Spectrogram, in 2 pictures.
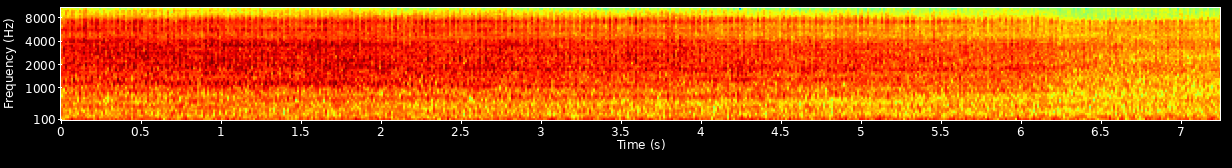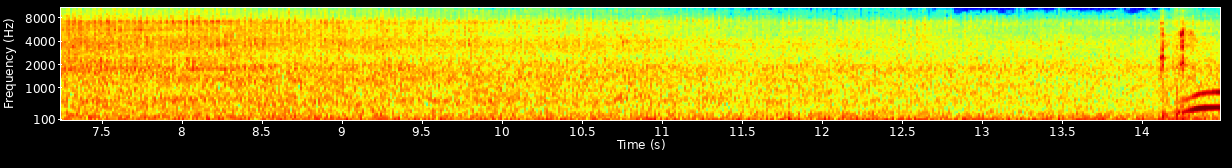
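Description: Steady, pitchless outdoor rumble and hiss, heaviest in the low end, easing somewhat after about six seconds.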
